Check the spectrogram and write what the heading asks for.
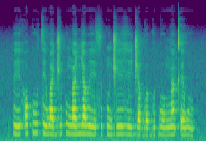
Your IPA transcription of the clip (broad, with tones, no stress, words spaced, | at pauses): peː˨hɔ˦kuː˦ te˨wa˨ d͡ʒɪ˦pʊ˦˨ ŋa˦ ɲa˦βeː˨sɪ˦kʷĩ˨ d͡ʒeː˦ɣe˨˦ d͡ʒa˨ɡʷa˨ɡʷi˨ ɓoː˨ŋã˦ kʼɛ˦wu˨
